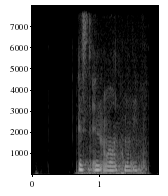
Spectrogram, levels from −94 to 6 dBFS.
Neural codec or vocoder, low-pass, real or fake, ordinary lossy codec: codec, 16 kHz, 4.8 kbps, FACodec; none; fake; none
